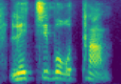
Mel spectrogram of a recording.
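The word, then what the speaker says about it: לְצִבְאֹתָם: 레찌보오탐. 아 레찌보오탐. 레찌보. 레찌보. 레찌보 오탐이에요. 자, 발음은 그렇게 돼요.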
